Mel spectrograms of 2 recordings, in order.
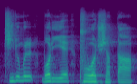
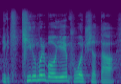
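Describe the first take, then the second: First: Slow, deliberate verse reading; solemn recitation; slow scripture reading. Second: Said in the usual way. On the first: Acted. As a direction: savour each word.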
